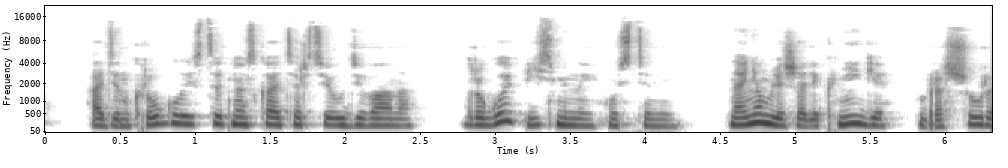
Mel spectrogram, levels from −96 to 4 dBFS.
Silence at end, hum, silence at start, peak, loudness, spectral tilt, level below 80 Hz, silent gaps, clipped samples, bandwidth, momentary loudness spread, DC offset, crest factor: 0 s; none; 0.3 s; -18 dBFS; -34 LUFS; -5.5 dB/octave; -78 dBFS; 2.57-2.76 s, 4.33-4.53 s; under 0.1%; 14.5 kHz; 12 LU; under 0.1%; 16 dB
